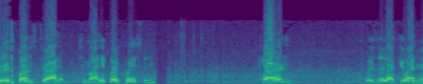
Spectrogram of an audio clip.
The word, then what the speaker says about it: Karen: Nairobi, that would be pronounced Karen after Karen Blixen.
